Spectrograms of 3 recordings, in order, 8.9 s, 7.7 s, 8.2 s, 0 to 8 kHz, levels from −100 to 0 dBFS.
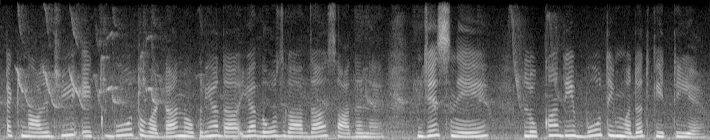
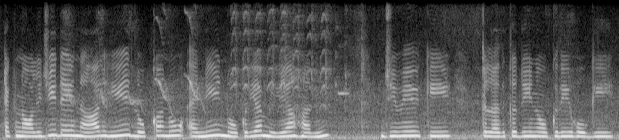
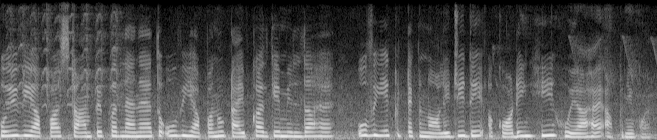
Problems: constant background noise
